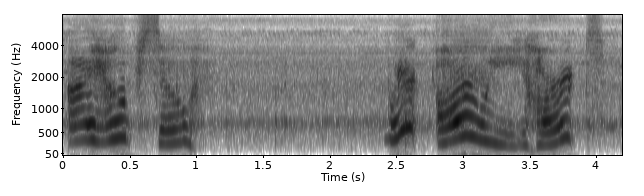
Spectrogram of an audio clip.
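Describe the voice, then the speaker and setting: A woman's voice: animated, very slow, heavily acted. A woman playing an anxious little boy, a younger brother, with hesitant childlike delivery in a radio play. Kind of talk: audio drama acting. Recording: muffled, very noisy background rumble.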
